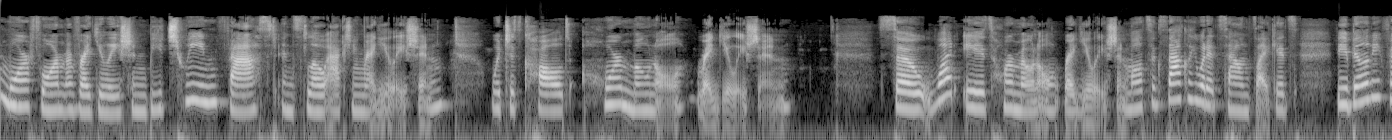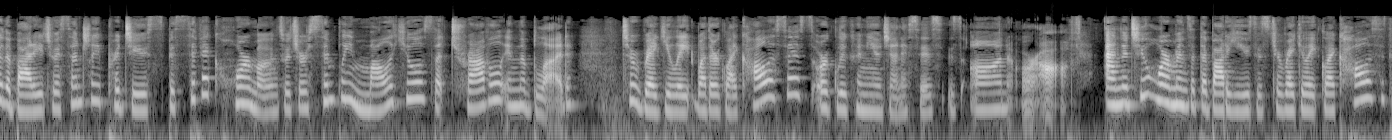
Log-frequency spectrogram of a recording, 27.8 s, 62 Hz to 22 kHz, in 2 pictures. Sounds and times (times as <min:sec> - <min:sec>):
Narration, monologue: 0:00.0 - 0:27.8.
